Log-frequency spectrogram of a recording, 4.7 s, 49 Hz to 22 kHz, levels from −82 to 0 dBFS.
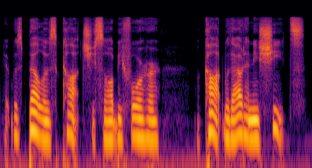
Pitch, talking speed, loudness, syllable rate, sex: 150 Hz, 155 wpm, -18 LUFS, 4.6 syllables/s, female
